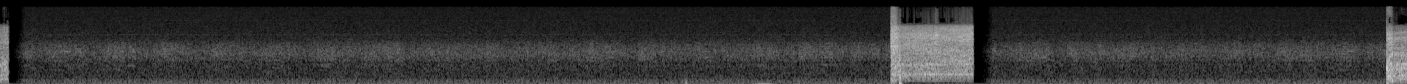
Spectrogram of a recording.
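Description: Steady in-flight cockpit noise of a Mooney M20E, heard as a hiss through the intercom recording. About nine seconds in, a loud burst of radio static lasts just under a second and cuts off sharply.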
